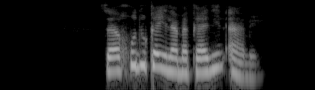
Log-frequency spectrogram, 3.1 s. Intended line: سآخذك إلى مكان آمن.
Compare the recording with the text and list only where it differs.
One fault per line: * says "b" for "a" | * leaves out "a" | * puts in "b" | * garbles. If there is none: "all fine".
all fine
